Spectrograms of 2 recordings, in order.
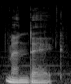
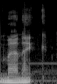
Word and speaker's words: Mandaic: No Deep Manic though. Am I saying it wrong? Deep Mandaic, not Deep Manic.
